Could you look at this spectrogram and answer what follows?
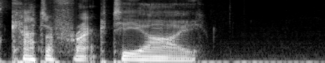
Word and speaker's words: Cataphractii: Both of these kits also include Cataphracti upgrades. is wrong. It's Cataphractii. That's how you pronounce that.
